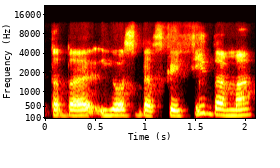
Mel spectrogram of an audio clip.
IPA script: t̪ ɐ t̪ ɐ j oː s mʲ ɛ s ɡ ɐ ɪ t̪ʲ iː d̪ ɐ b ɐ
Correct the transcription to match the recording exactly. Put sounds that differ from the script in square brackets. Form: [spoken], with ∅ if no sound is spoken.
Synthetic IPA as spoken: t̪ ɐ [d̪] ɐ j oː s [bʲ] ɛ s [k] ɐ ɪ t̪ʲ iː d̪ ɐ [m] ɐ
